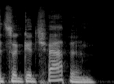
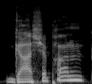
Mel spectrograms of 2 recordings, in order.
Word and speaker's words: gachapon: It's a gachapon. That's how you say it. – Okay. I didn't know if it was like some weird name. – It's not Oreos, if that's what you're wondering. like it's one of the few that looks like it's spelled. It's the like most Japanese people say gashapon, but you can say it the way it looks.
